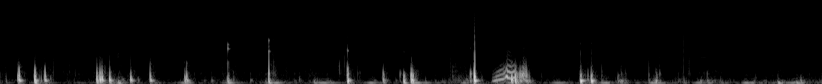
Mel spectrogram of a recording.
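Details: Frequent loud gurgles, pops, deep growls and a longer squeaky rumble: very active borborygmi in a person sick for several days with stomach pain, diarrhea and nausea.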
